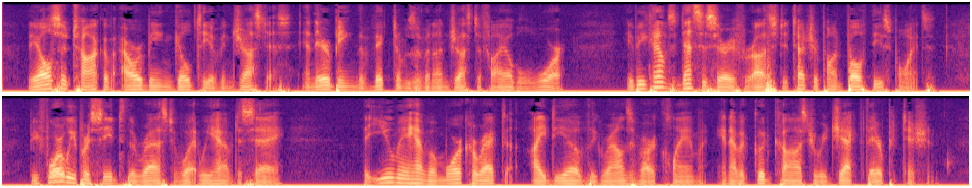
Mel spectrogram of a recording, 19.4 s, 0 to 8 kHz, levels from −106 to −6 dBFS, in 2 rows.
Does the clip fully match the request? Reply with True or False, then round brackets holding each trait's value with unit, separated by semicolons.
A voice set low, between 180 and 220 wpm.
True (95 Hz; 195 wpm)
